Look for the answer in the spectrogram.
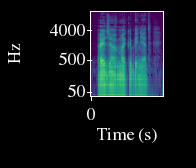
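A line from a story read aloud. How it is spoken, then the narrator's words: Dry, curt. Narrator (Russian): сухо сказал Никитин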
